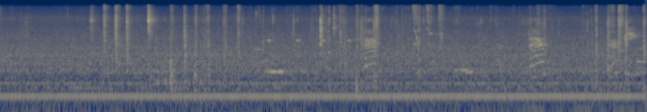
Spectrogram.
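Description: Steady low hum of room equipment, with scattered light clicks and taps as a large dog moves and sniffs right up against the microphone, and a few short high squeaks.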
